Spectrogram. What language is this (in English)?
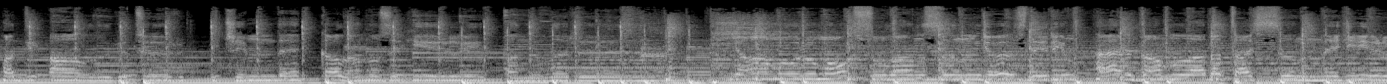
Turkish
